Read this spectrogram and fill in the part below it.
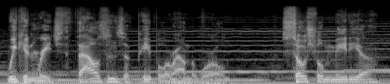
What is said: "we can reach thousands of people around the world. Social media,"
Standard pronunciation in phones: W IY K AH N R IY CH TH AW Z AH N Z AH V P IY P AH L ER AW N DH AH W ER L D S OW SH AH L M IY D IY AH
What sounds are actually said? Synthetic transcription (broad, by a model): W IY K AH N R IY CH TH AW Z AH N Z AH V P IY P L ER AW N DH AH W ER L D S OW SH L M IY D IY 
